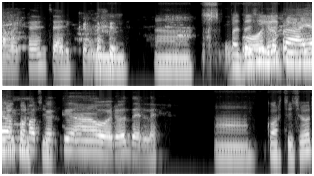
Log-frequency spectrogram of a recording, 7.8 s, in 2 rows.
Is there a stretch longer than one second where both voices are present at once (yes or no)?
yes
